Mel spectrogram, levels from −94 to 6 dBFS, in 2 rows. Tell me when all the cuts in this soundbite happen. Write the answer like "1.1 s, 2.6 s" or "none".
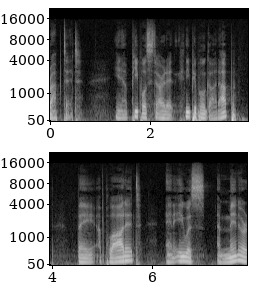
none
